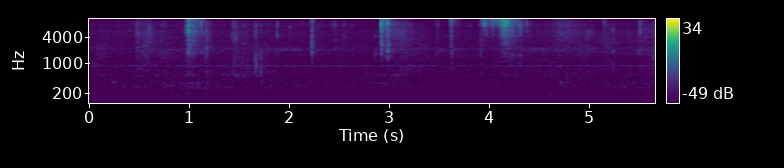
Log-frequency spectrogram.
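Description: Faint rustling and a few light clicks of a Panini trading card being slid into a clear plastic pocket of a collector's album page, with a short rustle about four seconds in.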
